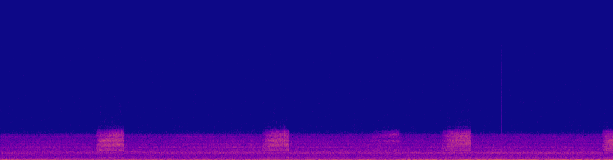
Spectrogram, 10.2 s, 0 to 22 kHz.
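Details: On March 18, 2016 at 8:00 PM an owl arrives with a gopher; repeated rough, hissing screeches roughly every three seconds, one noticeably softer, with continuous low hum beneath.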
